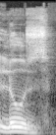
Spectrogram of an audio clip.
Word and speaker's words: lose: এটা অনেকে লুজ বলেন। কিন্তু এটা হলো আসলে লুজ।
